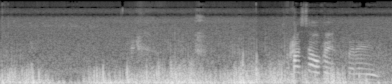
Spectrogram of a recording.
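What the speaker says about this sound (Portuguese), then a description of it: "Passar o vento, peraí. é o ciclone extratropical de novo." Strong gusts from an extratropical cyclone roar and buffet the microphone on a rural ranch road, loud and continuous, with brief rustling and a short voice near the end.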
